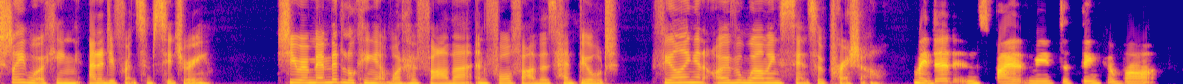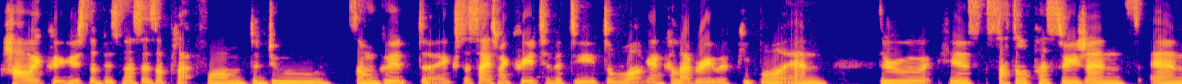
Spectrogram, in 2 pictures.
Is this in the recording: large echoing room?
no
